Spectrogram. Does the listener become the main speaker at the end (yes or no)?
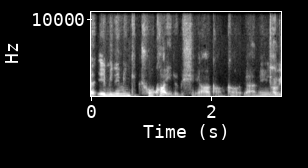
yes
